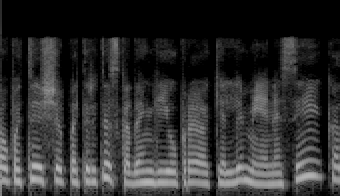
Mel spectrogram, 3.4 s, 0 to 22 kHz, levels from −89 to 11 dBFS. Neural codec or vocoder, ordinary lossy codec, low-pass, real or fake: none; AAC, 48 kbps; 10.8 kHz; real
